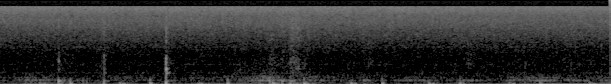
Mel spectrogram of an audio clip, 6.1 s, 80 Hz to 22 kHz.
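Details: Heartbeat recorded with a binaural microphone: soft, low, steady thumps at about 75 a minute under a faint hum; normal heart sounds.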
